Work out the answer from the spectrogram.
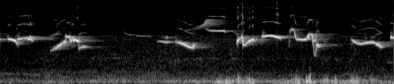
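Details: Magpie-robin in ngeplong song, played to provoke rival magpie-robins: a few drawn-out, wavering whistles and downslurred notes spaced apart, over a soft low background murmur.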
